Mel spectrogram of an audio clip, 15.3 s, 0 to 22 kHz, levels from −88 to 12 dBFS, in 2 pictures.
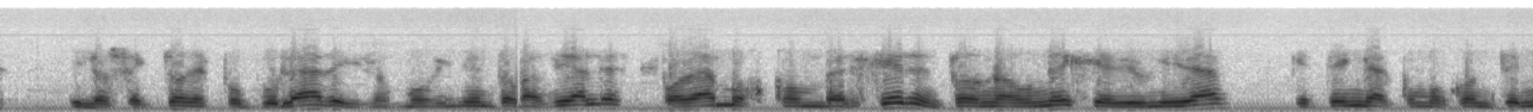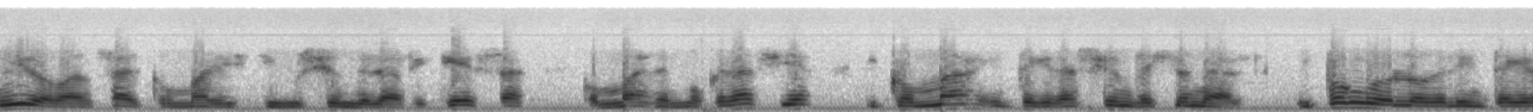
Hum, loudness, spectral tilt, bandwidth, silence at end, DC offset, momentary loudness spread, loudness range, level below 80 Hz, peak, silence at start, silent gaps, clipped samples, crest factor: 50 Hz at -40 dBFS; -12 LUFS; -7.5 dB/octave; 15.5 kHz; 0 s; 0.2%; 7 LU; 2 LU; -50 dBFS; 0 dBFS; 0.35 s; none; under 0.1%; 10 dB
